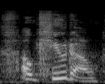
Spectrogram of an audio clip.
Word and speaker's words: Occhiuto: I had mine because my original Italian-American name was too hard to pronounce. Occhiuto.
